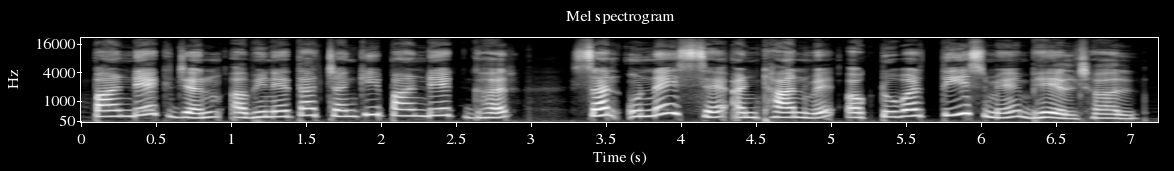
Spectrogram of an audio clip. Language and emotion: Maithili, neutral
